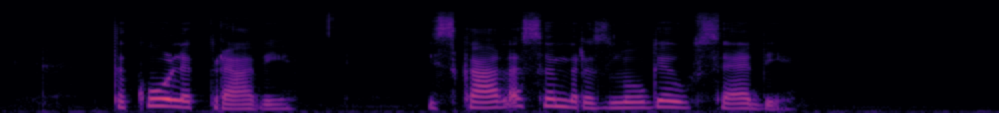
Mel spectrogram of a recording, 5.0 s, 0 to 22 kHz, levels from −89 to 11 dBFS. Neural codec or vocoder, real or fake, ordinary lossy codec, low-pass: codec, 44.1 kHz, 7.8 kbps, Pupu-Codec; fake; none; 14.4 kHz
